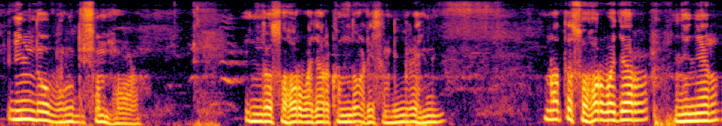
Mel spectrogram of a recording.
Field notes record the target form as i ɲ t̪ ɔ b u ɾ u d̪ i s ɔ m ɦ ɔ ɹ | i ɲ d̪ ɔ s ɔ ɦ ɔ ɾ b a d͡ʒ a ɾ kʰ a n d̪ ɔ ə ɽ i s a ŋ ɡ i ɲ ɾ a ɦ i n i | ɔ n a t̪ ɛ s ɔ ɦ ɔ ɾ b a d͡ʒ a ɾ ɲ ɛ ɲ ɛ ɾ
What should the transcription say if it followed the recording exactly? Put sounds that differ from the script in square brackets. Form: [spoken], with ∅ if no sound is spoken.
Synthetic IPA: i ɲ [d̪] ɔ b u ɾ u d̪ i s ɔ m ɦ ɔ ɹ | i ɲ d̪ ɔ s ɔ ɦ ɔ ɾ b a d͡ʒ a ɾ kʰ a n d̪ ɔ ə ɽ i s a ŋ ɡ i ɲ ɾ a ɦ i n i | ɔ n a t̪ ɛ s ɔ ɦ ɔ ɾ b a d͡ʒ a ɾ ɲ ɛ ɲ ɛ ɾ

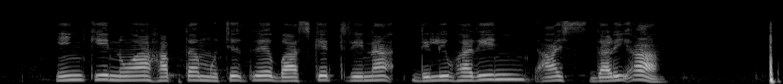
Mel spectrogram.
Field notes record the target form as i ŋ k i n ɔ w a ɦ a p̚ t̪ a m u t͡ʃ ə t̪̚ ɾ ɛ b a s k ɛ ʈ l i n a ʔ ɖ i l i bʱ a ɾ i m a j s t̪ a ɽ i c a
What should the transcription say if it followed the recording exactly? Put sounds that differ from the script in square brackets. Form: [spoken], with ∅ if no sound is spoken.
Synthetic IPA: i [ɲ] k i n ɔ w a ɦ a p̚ t̪ a m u t͡ʃ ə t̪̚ ɾ ɛ b a s k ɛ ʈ [ɾ] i n a ʔ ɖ i l i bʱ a ɾ i [ɲ] a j s [d̪] a ɽ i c a

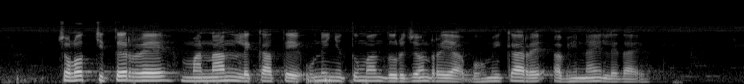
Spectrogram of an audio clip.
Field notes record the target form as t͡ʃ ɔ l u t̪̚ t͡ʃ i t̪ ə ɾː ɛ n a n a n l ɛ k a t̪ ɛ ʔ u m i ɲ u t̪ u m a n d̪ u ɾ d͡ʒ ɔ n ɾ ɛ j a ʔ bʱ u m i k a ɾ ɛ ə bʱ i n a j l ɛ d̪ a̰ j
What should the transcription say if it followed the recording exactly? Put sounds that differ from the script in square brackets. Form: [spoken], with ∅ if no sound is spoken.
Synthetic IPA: t͡ʃ ɔ l [ɔ] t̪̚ t͡ʃ i t̪ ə ɾː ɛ [m] a n a n l ɛ k a t̪ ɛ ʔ u [n] i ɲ u t̪ u m a n d̪ u ɾ d͡ʒ ɔ n ɾ ɛ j a ʔ bʱ u m i k a ɾ ɛ ə bʱ i n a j l ɛ d̪ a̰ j

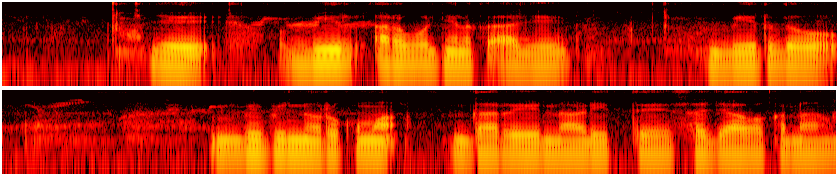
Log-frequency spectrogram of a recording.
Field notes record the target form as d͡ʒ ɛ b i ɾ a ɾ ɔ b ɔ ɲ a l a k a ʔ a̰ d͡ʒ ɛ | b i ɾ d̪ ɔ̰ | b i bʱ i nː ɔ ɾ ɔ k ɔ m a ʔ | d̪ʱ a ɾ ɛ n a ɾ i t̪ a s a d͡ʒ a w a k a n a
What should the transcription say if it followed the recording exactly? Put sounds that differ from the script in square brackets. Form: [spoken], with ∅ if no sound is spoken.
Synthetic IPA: d͡ʒ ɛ b i ɾ a ɾ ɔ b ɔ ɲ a l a k a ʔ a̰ d͡ʒ ɛ | b i ɾ d̪ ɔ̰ | b i bʱ i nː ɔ ɾ ɔ k ɔ m a ʔ | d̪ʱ a ɾ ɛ n a [ɽ] i t̪ [ɛ] s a d͡ʒ a w a k a n a

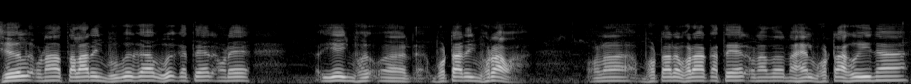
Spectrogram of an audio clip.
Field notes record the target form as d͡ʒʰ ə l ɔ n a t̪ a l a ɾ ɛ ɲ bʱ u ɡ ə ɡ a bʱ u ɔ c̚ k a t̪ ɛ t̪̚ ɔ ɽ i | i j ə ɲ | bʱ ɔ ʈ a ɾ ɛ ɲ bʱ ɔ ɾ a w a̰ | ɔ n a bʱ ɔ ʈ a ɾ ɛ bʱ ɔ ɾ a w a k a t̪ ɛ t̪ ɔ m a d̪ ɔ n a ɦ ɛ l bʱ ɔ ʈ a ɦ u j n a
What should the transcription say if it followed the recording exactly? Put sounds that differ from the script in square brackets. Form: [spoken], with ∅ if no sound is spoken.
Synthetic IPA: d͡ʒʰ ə l ɔ n a t̪ a l a ɾ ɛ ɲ bʱ u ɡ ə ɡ a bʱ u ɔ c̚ k a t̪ ɛ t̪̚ ɔ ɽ [ɛ] | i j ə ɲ | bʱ ɔ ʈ a ɾ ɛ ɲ bʱ ɔ ɾ a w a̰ | ɔ n a bʱ ɔ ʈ a ɾ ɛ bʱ ɔ ɾ a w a k a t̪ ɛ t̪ ɔ [n] a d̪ ɔ n a ɦ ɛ l bʱ ɔ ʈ a ɦ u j n a

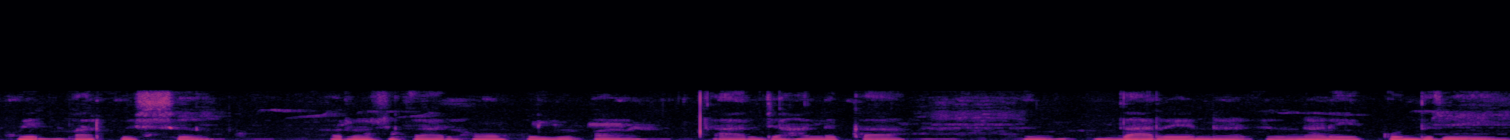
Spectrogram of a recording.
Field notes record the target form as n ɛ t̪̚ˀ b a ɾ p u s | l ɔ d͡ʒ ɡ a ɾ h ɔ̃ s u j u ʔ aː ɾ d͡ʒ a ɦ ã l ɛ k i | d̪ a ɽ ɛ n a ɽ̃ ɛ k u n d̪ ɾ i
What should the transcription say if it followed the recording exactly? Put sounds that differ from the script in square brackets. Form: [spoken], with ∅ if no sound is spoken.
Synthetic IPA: [m] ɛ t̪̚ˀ b a ɾ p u s | [ɾ] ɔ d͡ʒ ɡ a ɾ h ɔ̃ [h] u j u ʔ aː ɾ d͡ʒ a ɦ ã l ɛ k [a] | d̪ a [ɾ] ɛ n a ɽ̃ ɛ k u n d̪ ɾ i

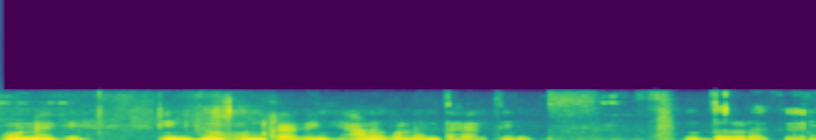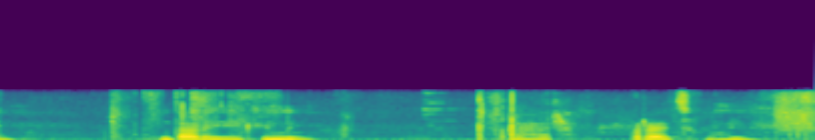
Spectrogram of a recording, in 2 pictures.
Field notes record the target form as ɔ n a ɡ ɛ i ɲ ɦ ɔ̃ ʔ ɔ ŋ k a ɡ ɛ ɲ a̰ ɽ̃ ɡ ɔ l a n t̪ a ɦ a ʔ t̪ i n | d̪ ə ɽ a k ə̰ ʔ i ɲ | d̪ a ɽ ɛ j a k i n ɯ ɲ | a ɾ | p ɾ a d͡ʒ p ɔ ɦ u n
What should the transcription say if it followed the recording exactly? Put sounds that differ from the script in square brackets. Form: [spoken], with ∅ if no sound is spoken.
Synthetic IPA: ɔ n a ɡ ɛ i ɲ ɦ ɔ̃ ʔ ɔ [n] k a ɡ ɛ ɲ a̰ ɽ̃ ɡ ɔ l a n t̪ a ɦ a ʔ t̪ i [ɲ] | d̪ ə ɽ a k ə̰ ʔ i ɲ | d̪ a ɽ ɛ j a k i n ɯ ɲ | a ɾ | p ɾ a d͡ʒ [k] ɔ ɦ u [ɲ]

